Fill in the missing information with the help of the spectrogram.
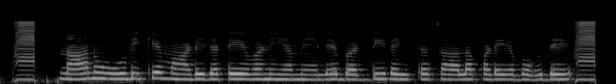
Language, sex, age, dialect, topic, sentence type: Kannada, female, 31-35, Mysore Kannada, banking, question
